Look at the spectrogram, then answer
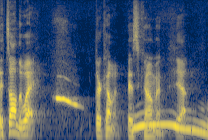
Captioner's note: whistles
